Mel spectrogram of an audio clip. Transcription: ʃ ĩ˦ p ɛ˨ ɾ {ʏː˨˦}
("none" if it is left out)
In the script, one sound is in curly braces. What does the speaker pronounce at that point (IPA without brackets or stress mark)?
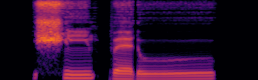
uː˨˦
